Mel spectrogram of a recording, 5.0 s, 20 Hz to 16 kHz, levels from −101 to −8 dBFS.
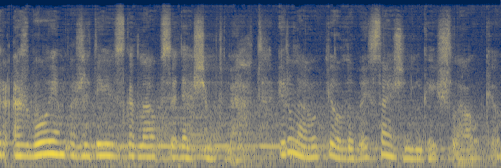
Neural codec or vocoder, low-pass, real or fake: vocoder, 44.1 kHz, 128 mel bands, Pupu-Vocoder; 14.4 kHz; fake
